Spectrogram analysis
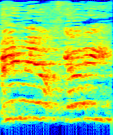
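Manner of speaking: high, loud hammed-up cry for rescue; mock desperate shout. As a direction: yell it like a stranded starship captain. Shouting from inside the tube.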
